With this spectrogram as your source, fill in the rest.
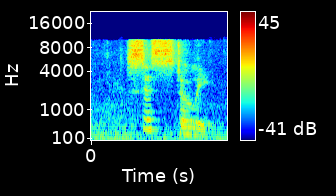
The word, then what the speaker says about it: systole: Systole. Not systole. Systole.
